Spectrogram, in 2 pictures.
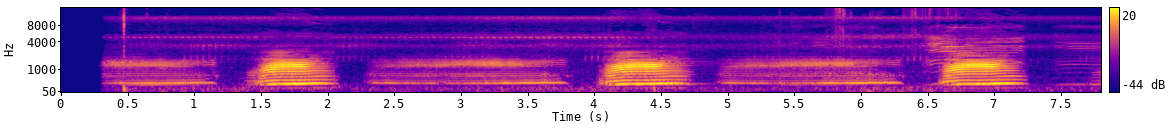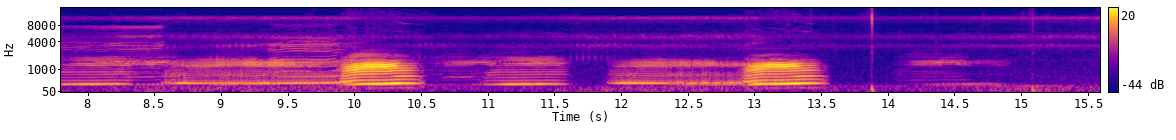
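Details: Banded bullfrog, also called chubby frog, Asian painted frog, rice frog or bubble frog, giving a long series of nasal, harmonic croaks, loud ones alternating with softer ones, roughly one call per second.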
